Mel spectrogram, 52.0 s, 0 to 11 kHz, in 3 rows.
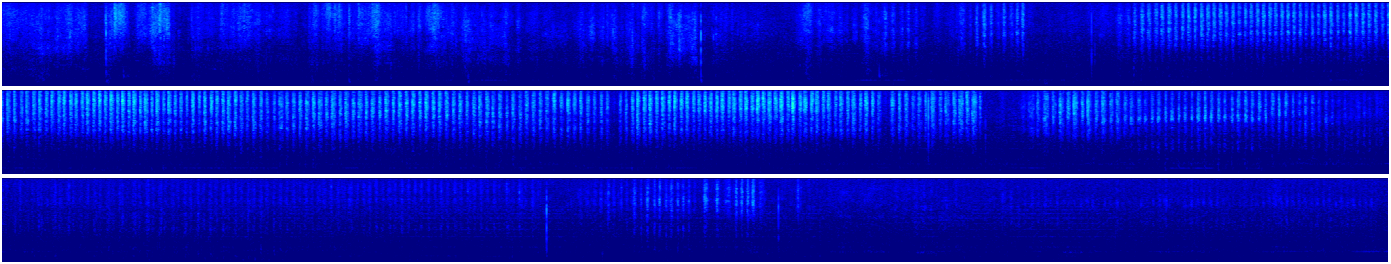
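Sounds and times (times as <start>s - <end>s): hands scratching through hair: 0.0s - 9.1s, 10.0s - 12.9s, 13.9s - 44.7s.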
